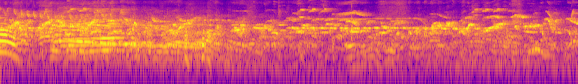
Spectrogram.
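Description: Several caged white-rumped shamas singing at once in competition: a dense, unbroken tangle of overlapping whistles, glides and fast trills.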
